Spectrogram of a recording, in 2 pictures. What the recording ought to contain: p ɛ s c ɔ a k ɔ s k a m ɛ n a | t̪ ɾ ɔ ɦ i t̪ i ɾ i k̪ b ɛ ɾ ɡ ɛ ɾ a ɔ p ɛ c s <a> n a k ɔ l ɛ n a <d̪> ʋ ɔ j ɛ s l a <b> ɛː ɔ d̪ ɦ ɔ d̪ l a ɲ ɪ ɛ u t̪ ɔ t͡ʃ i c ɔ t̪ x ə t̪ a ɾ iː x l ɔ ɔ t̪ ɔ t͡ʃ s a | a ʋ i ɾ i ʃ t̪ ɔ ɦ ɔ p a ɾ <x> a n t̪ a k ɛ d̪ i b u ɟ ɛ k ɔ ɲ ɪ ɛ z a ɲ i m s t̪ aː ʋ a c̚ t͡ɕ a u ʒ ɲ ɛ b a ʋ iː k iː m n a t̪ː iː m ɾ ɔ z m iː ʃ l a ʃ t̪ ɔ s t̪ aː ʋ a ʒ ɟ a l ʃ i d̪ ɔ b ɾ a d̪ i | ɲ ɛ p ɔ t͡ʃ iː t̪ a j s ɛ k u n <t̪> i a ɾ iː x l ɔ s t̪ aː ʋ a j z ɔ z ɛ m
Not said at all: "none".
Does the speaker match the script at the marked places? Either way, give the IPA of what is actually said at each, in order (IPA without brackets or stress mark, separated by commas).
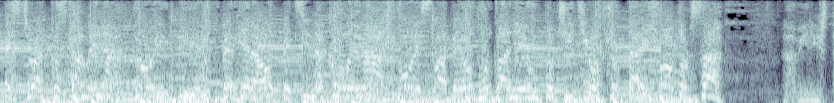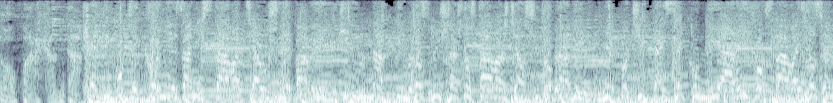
i, t̪, b, x, d̪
